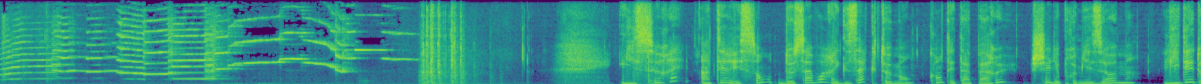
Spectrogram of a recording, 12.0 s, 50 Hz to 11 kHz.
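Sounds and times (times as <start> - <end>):
garden gate creaking on squeaky hinges: 0.0 - 5.2
speech: 6.4 - 12.0.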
